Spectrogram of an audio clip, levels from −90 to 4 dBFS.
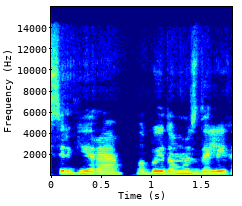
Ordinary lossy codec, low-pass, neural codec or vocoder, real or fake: MP3, 96 kbps; 14.4 kHz; vocoder, 44.1 kHz, 128 mel bands every 512 samples, BigVGAN v2; fake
